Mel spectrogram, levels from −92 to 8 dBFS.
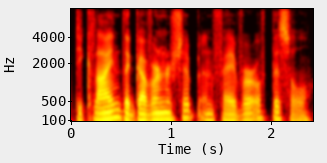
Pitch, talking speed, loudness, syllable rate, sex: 115 Hz, 175 wpm, -20 LUFS, 5.9 syllables/s, male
